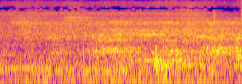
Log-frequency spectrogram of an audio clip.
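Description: Steady low rumble of background noise, with a brief muffled sound about one and a half seconds in.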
